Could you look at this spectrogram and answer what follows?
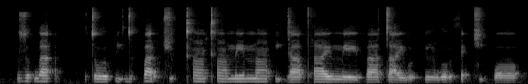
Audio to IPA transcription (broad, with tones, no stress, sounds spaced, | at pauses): z ʊ˦ ʔ w ä˦ ʔ | t o˨ ʊ̯ p ḭ˦˨ d ʊ˦ ʔ p a̰˦˨ ʊ̯ t͡ɕ ʊ˦ ʔ kʰ ã˦ kʰ ã˦ m e˦ m ã˦ ʔ ḭ˦˨ ɡ ä˨ pʰ a˦ ɪ̯ m e˨ ɪ̯ p ä˦ t a˨ ɪ̯ w ʊ˦ ʔ p ĩ˨ w o̰˦˨ ʊ̯ θ ɛ˦ ʔ t͡ɕ ḭ˦˨ p ɔ˨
